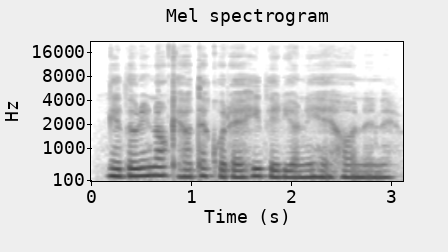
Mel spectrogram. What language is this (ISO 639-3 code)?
kik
